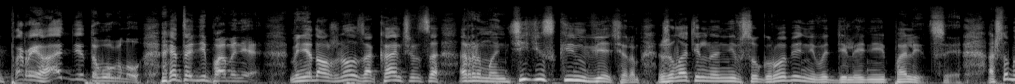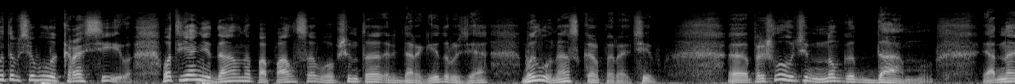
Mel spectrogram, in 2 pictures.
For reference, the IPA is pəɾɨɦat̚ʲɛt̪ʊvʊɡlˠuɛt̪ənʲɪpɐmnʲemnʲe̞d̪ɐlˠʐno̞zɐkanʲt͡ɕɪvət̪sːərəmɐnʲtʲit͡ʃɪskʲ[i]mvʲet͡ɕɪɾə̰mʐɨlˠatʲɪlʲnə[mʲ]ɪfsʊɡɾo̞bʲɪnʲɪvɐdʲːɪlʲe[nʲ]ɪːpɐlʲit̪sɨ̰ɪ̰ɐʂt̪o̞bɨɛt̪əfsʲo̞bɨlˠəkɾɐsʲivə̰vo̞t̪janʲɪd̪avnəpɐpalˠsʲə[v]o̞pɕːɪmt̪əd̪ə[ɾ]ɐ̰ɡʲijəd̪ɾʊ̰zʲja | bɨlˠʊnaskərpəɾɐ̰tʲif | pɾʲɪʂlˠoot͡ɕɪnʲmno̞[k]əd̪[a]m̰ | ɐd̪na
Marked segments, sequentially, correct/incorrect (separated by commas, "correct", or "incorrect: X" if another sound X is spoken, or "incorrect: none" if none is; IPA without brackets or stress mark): incorrect: ɪ, incorrect: nʲ, correct, correct, correct, incorrect: ɡ, correct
